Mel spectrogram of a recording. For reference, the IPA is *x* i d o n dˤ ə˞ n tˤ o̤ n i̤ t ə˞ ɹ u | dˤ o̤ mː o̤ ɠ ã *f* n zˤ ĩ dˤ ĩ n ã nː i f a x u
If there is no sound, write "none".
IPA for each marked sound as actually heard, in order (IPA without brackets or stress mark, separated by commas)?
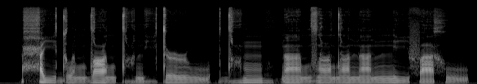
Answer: ħ, none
